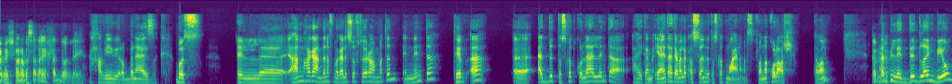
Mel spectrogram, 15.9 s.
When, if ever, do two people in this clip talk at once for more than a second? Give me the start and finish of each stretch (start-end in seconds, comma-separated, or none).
none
